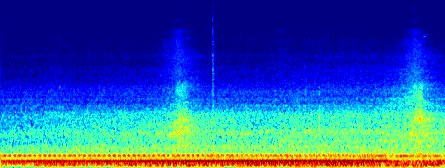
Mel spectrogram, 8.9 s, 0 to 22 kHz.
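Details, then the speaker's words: 1968 Buick Electra V8 (430), odometer 36k, cruising on the road: smooth even hum, no knocks, ticks or squeals; shifts smooth, engine healthy. "The shifts felt smooth, the motor sounds good, don't hear any weird sounds, no squealing or anything."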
